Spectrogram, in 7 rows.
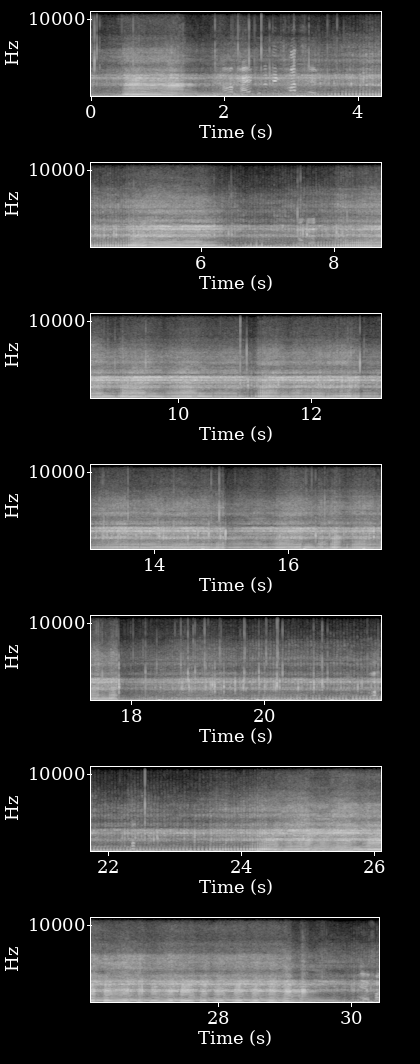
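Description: KTM 450 SX-F single-cylinder four-stroke motocross engine under way, revving up and dropping back again and again as the rider works the throttle and gears. Steady wind rush over the camera sits under the engine.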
